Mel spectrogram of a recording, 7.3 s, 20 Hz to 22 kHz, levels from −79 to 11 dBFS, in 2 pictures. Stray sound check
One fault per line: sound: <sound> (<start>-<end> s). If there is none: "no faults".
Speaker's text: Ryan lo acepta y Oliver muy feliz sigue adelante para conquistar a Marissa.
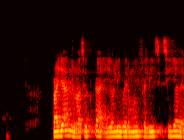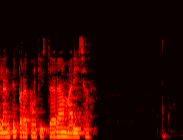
no faults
